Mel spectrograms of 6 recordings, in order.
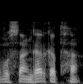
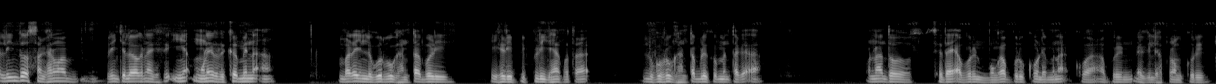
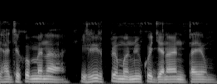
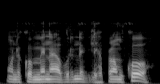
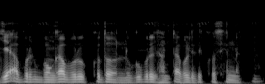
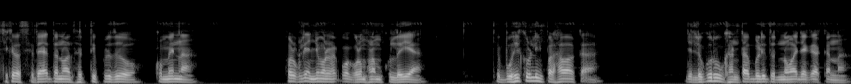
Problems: constant background noise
